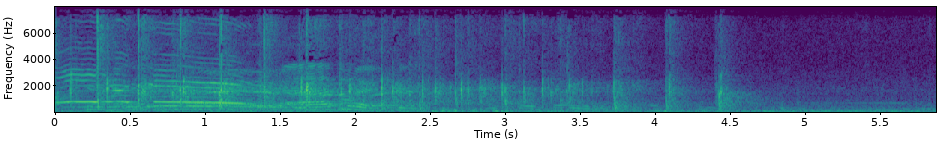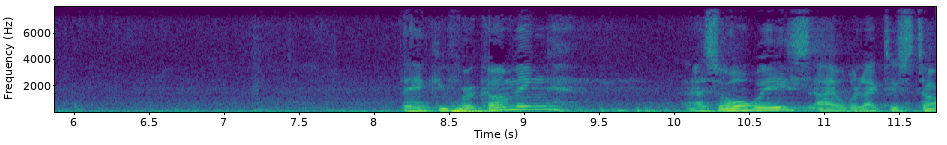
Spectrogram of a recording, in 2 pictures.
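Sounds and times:
audience applause: 0.0s - 4.9s
speech: 8.2s - 9.4s, 10.1s - 11.7s.

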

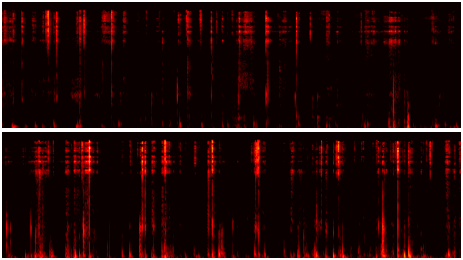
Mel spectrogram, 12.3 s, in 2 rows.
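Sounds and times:
fingertips working soft wax: 0.0s - 12.2s.

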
